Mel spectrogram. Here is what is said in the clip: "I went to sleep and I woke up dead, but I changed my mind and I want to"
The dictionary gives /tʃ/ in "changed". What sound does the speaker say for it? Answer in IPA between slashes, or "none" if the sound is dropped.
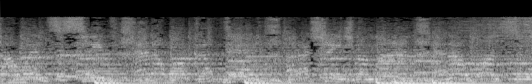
/ʃ/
